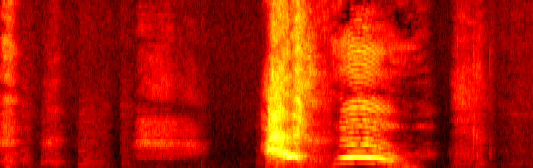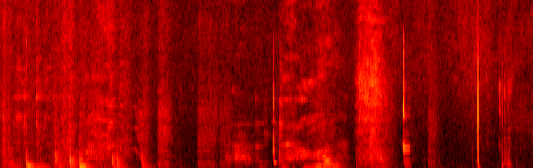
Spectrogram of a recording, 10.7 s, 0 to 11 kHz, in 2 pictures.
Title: loud sneezing 1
